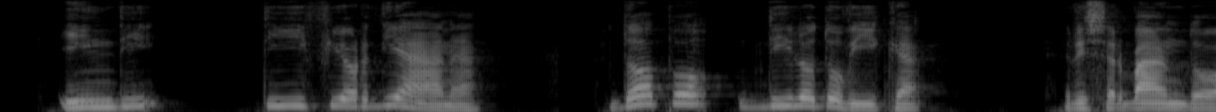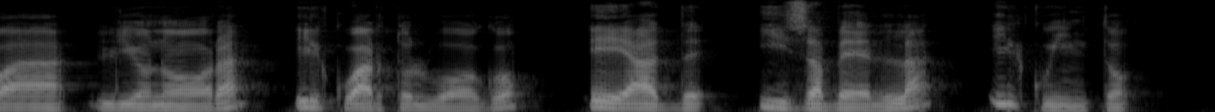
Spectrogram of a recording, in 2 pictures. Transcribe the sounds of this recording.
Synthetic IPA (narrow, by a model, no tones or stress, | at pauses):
ind̪i | d̪̥ifjord̪jaːna | d̪ɔːpod̪ilod̪oviːka | riservand̪oaleonɔːɾa | ilkwart̪olwɔːɡo | ead̪ | izabɛlːa | ilkwint̪o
